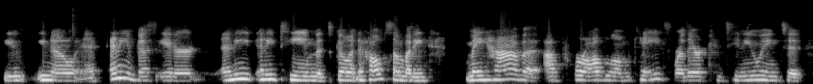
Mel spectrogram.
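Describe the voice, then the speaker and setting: A woman's voice: mid-range voice, fairly even intonation, normal speed. A woman with a mid-range voice explains her ideas articulately on a podcast. Her audio sounds dull and lo-fi. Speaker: podcast guest or co-host. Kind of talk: casual podcast talk.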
